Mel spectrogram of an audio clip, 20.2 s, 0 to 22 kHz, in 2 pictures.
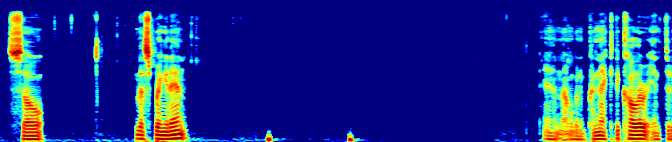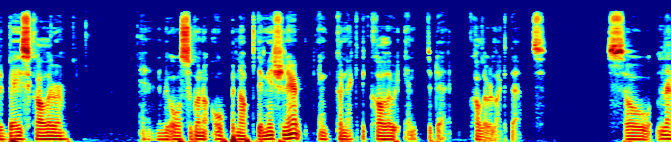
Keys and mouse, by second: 1.8 click, 8.1 click, 9.2-10.2 drag, 10.8 click, 11.5 middle click, 13.9 click, 15.6-17.3 drag.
